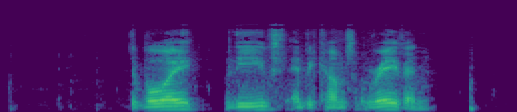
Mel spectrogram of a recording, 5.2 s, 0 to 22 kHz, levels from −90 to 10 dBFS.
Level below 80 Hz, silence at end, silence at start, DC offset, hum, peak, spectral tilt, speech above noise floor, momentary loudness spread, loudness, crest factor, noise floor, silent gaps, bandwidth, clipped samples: -70 dBFS; 0.45 s; 1.3 s; under 0.1%; none; -6 dBFS; -5 dB/octave; 53 dB; 15 LU; -23 LUFS; 20 dB; -75 dBFS; none; 7.8 kHz; under 0.1%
